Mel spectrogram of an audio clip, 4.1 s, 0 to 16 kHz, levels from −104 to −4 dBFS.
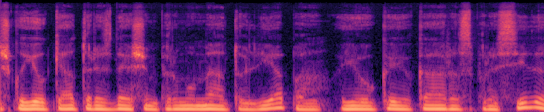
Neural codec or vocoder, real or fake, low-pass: none; real; 14.4 kHz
